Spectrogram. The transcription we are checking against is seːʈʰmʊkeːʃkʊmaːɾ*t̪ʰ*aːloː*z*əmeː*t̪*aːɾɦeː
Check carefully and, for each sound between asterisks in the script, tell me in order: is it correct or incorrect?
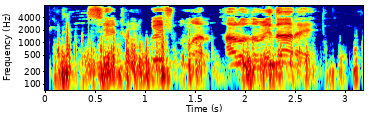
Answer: correct, correct, incorrect

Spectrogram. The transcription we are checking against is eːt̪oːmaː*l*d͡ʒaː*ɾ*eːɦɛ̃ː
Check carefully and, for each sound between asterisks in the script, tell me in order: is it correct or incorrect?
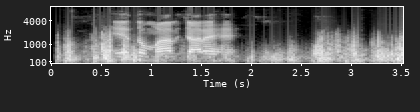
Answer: correct, correct

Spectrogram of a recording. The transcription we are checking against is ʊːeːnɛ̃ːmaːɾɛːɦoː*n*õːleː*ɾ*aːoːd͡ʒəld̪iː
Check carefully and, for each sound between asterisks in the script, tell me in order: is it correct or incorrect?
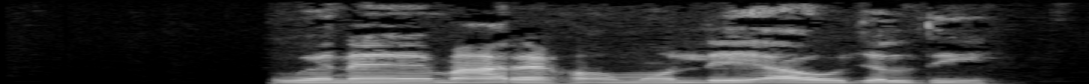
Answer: incorrect, incorrect

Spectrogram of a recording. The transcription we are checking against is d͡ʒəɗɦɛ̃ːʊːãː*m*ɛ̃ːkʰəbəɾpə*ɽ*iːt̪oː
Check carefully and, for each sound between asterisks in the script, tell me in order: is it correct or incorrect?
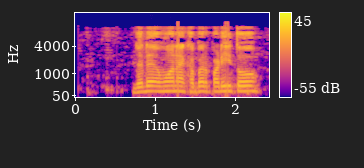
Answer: incorrect, correct

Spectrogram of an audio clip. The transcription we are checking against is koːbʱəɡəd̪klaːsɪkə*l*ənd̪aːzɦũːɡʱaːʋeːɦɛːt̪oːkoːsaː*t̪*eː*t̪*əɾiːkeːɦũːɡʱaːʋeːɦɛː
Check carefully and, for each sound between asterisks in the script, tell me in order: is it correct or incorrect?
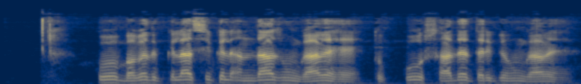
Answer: correct, incorrect, correct

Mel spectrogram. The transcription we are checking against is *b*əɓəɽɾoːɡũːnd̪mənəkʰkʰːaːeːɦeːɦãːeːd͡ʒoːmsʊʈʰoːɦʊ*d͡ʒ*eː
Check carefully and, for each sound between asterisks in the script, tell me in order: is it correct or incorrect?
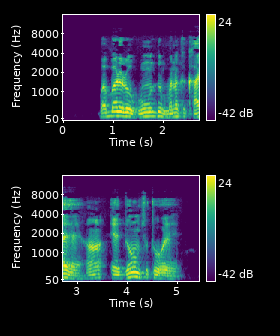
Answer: incorrect, incorrect

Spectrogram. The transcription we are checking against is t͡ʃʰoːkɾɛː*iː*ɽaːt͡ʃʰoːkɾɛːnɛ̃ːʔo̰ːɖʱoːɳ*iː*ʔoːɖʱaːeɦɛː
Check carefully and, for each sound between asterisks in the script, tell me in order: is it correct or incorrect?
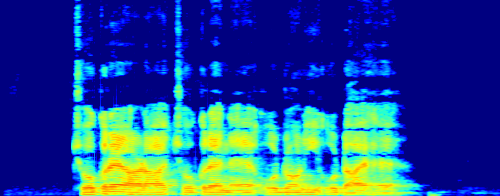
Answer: incorrect, correct

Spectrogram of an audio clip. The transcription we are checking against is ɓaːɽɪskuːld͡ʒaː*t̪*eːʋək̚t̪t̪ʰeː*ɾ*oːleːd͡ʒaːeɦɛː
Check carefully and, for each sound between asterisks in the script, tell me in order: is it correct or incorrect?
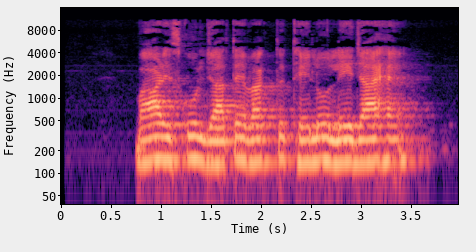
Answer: correct, incorrect

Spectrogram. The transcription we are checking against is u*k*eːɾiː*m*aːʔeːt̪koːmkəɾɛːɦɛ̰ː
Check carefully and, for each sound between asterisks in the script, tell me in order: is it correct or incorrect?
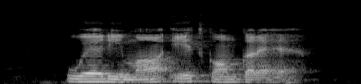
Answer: incorrect, correct

